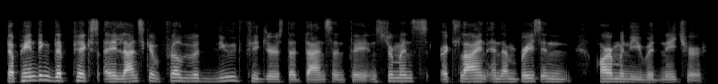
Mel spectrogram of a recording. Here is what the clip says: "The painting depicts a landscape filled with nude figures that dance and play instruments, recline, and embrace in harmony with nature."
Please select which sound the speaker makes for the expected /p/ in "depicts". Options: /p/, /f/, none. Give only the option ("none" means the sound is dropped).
/p/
